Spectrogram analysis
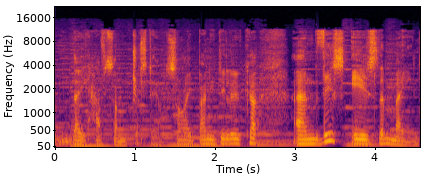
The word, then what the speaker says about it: Bagni di Lucca: this video is all about a place called Banny deuca I'll spell that for you it's b a g n i new word d d i new word Luca as in Luca l u CCA Banny Duca and it literally translates to the BS of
